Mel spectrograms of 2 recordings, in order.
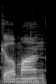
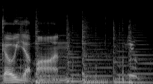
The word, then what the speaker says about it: Goemon: I upgraded Goemon to Goemon, and this was because of the Lupin the Third dub. I upgraded Sasuke to Sasuke, which is still not correct. I don't think I ever fixed the other ones. Yeah, the Lupin the Third dub for, like, the Red Jacket series, Lupin pronounces it Goemon, which is like, that's fine, I guess. It's closer.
